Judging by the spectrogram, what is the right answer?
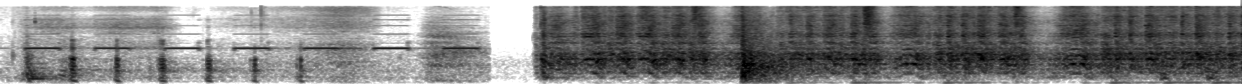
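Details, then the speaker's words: Daihatsu engine in a Midget project car, cranking with rhythmic beeps then catching and running rough and uneven; engine had flooded, crank sensor being tested. "it's flooded and done some weird stuff but we reckon we've got it nailed now"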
